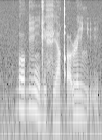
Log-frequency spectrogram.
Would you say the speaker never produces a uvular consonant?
no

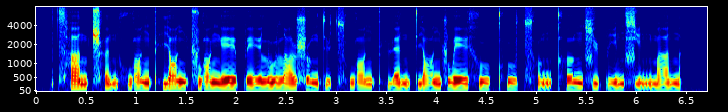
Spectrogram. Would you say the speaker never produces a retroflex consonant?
no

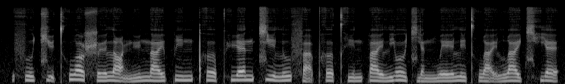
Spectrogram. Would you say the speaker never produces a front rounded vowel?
no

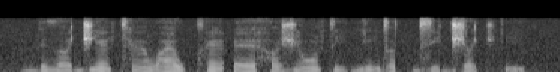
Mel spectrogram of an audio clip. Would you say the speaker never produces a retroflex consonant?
yes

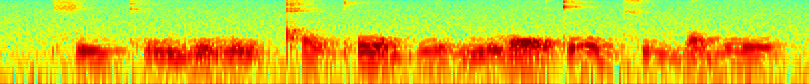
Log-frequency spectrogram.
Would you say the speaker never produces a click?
yes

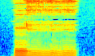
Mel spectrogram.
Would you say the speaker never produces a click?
yes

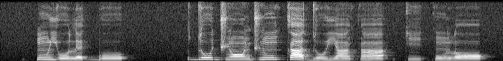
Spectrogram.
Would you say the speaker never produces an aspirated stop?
yes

